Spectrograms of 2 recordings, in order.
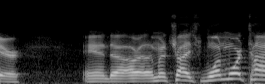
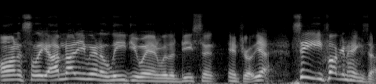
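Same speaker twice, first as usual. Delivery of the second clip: ordinary delivery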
